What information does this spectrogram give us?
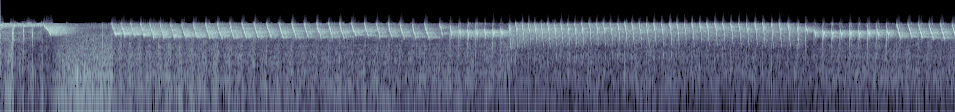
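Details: Lovebird chattering inside a bedroom: a brief harsh note, then a long, dense run of rapid high chirps with slight shifts in pitch and texture, continuing to the end.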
